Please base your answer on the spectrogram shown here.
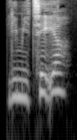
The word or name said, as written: limitere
